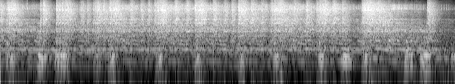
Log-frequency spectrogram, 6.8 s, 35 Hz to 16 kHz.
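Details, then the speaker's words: Restored 1976 Suzuki 125 with up-swept pipe, mostly original parts: crisp two-stroke popping revs up and drops back cleanly with even firing and no knocks or rattles; runs healthy. "okay guys that's it she fired off she's running good and uh won't be long we going to be putting it in a bite show"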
